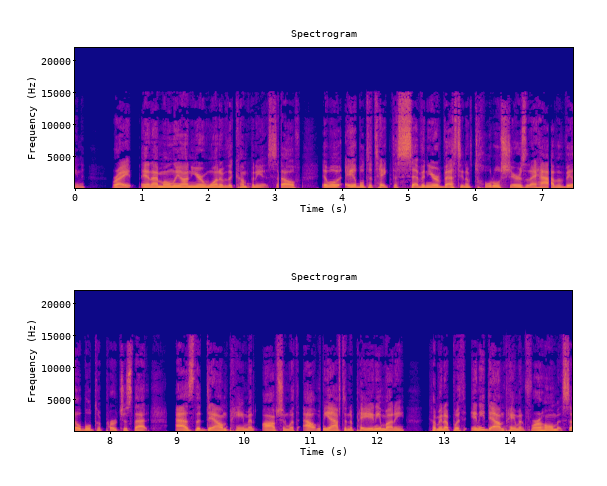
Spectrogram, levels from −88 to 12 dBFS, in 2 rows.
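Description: At 3.05, 7.10 and 11.15 s, a gap at a join of encoded pieces silences the speech for 48 to 49 ms, untrimmed encoder delay and padding, showing as blank strips with smeared edges on waveform and spectrogram.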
